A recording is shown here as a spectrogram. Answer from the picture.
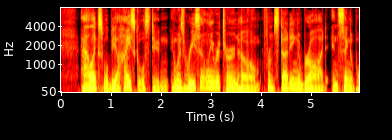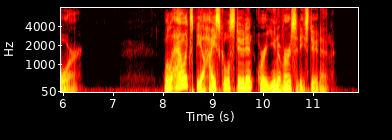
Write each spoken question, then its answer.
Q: Will Alex be a high school student or a university student?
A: Alex will be a high school student.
